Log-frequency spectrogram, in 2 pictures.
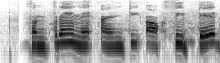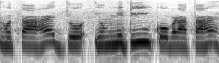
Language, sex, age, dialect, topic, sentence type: Hindi, male, 25-30, Marwari Dhudhari, agriculture, statement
